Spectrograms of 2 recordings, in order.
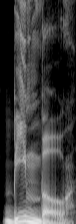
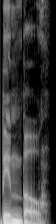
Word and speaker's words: Bimbo: Except it never really took off in America because we don't pronounce Bimbo like the Mexican manufacturer does. They pronounce it Bimbo, not Bimbo.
